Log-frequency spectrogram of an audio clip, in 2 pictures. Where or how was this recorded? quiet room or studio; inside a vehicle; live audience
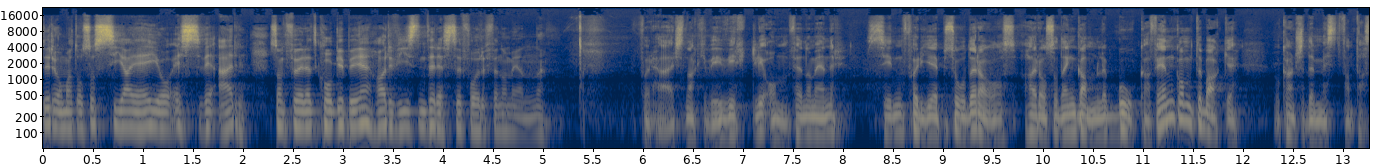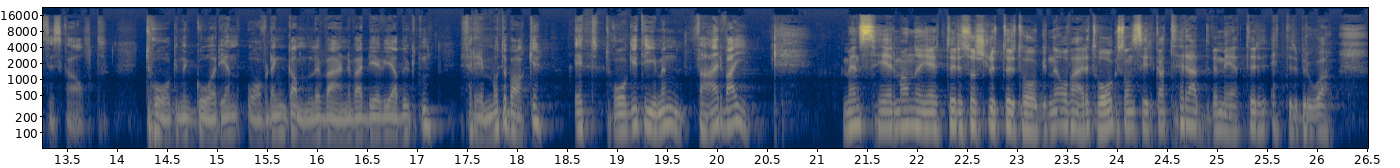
live audience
